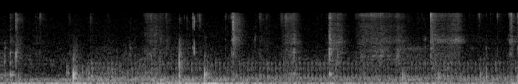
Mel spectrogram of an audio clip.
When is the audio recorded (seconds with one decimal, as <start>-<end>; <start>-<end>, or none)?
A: 0.0-5.2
